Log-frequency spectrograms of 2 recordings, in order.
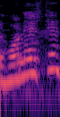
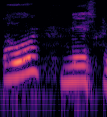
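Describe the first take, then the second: First: होनेस्ट said with a sounded h at the start, hoh-nest; teacher showing the wrong होनेस्ट with an audible h; wrong pronunciation. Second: ऑनेस्ट with a silent h, drawn out very slowly as aw-nest; teacher modelling ऑनेस्ट very slowly and clearly; correct pronunciation. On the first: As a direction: say होनेस्ट with the h pronounced, as the mistake. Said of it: "नहीं होता है". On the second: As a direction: stretch ऑनेस्ट out slowly, open vowel, no h. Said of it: "इसको पढ़ते हैं ऑनेस्ट". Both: Shown as a demonstration.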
